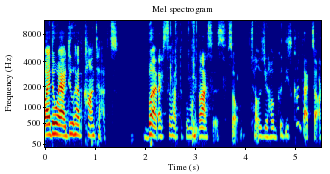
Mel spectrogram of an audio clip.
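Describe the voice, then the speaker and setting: A woman's animated, medium-pitched voice in a Romanian accent, fairly quick in pace, with big swings in loudness and a dry, close sound with no echo. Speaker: talk show host. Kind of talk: online interview show.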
